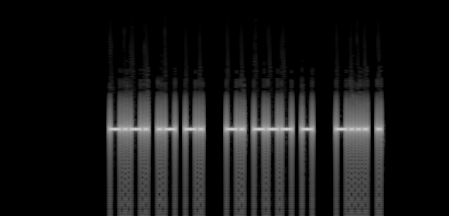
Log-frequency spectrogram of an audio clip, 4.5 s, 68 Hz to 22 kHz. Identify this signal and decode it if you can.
Morse code, heard as a keyed tone, about 34 wpm, 700 Hz. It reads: CAN NOT BE
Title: Sets of 3 Words 35wpm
